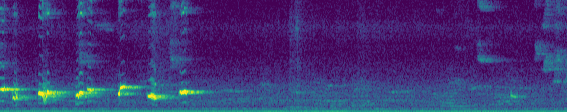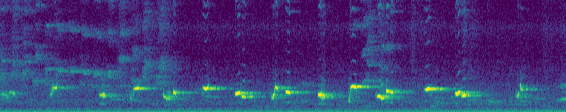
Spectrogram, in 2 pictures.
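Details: Relaxed ropelan song of a yellow-vented bulbul, paced with pauses so other bulbuls can imitate it. A burst of chirpy, sliding whistles, a silent gap of several seconds, then a longer even series of clear falling notes.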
